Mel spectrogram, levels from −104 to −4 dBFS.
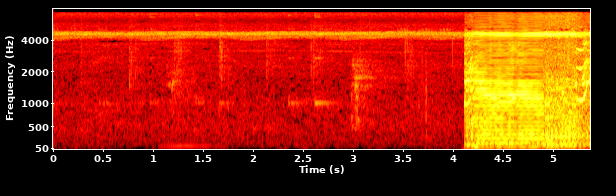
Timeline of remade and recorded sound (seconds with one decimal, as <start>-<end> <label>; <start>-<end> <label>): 0.0-4.2 recorded; 4.2-4.9 remade; 4.9-5.4 recorded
